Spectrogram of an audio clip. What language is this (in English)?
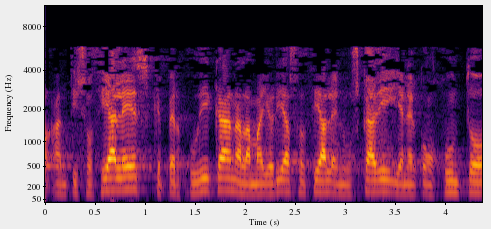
Spanish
